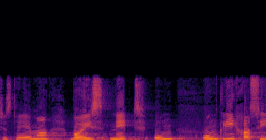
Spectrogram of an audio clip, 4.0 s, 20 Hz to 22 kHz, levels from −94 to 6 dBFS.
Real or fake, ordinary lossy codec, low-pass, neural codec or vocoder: real; Opus, 64 kbps; 9.9 kHz; none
